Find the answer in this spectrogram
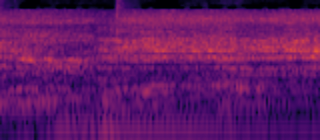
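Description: A recorded gospel song with a choir singing, played through a loudspeaker in the room as backing for a mime performance.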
